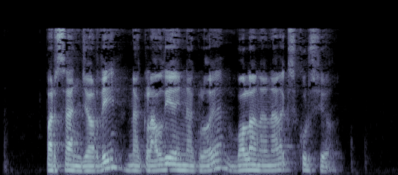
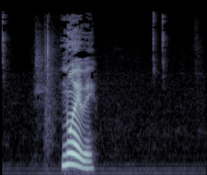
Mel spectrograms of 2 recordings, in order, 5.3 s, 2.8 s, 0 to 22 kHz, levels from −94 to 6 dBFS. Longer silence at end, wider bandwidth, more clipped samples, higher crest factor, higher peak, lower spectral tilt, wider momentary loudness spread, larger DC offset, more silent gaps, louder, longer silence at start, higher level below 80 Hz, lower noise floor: second, 0.85 s vs 1.5 s; second, 12 kHz vs 16.5 kHz; neither; about the same, 20 dB vs 22 dB; second, -6 dBFS vs -2 dBFS; about the same, -3.5 dB/octave vs -3.5 dB/octave; second, 9 LU vs 22 LU; neither; neither; second, -24 LUFS vs -19 LUFS; second, 0.65 s vs 0.85 s; about the same, -62 dBFS vs -66 dBFS; first, -78 dBFS vs -65 dBFS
